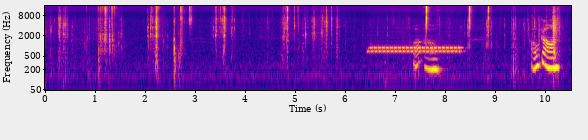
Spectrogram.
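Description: Clear plastic bag crinkling and rustling in the hands, with small clicks. About six and a half seconds in, a telephone rings for about two seconds, a steady pulsing two-tone ring, from an incoming robocall.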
